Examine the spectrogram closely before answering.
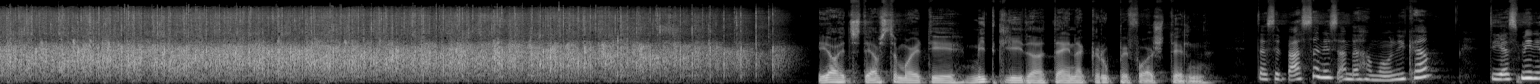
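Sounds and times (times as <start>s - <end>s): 
audience applause: 0.0s - 8.1s
speech: 8.2s - 15.3s.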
